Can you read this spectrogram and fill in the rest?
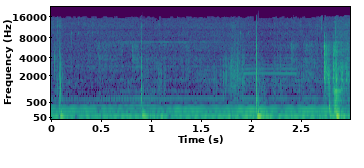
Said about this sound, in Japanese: あああ鍵盤の音してるこの部屋あった鍵盤の音だあー怖いな近づきたくないな鍵盤があるよ鍵盤鳴ってるよ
